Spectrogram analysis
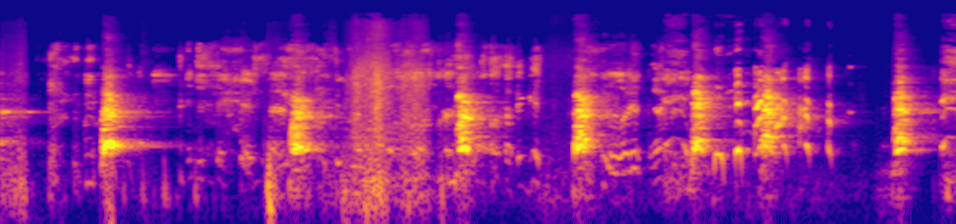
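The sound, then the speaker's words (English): A pet dog barking, with repeated sharp, loud barks in separate bursts and short pauses between them. “Sorry, my dog is barking.”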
